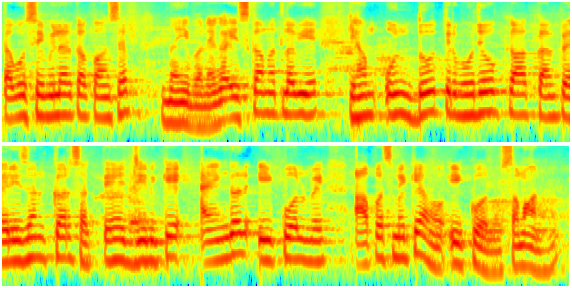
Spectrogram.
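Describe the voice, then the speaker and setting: A man's voice: fairly high pitch, a little slow, dark tone, slight background noise. A man teaching a math class, explaining patiently and often asking whether the students follow. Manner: explanatory, checks understanding with repeated questions.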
